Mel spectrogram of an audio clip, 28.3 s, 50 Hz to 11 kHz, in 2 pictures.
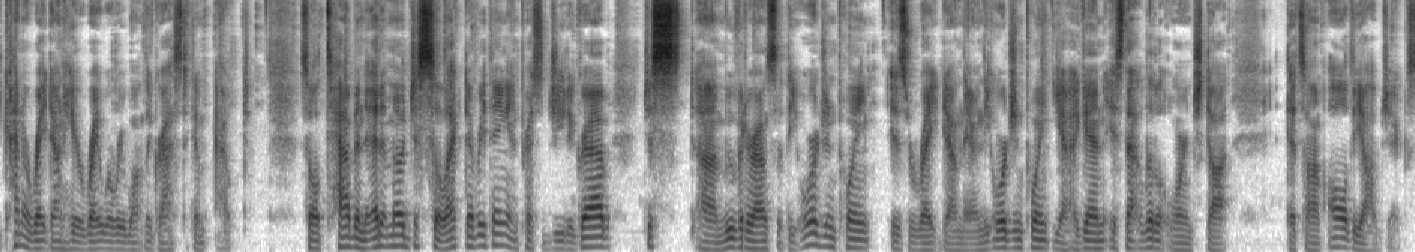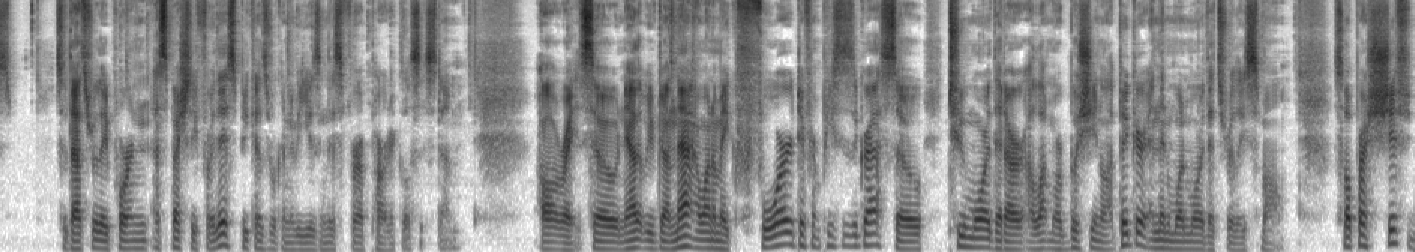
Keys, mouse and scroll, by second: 0.9-1.5 scroll down 2, 1.1 middle click, 1.9-2.9 shift+middle drag, 2.9 scroll down 2, 3.0 shift+middle click, 3.3 Tab, 3.4-3.9 scroll up 2, 3.4 middle drag, 3.9 a, 4.0 a, 4.4-4.9 shift+middle drag, 4.9 g, 5.6 middle click, 6.1 g, 6.4 middle click, 6.7 g, 7.2 middle click, 7.5 g, 8.0 middle click, 8.5-8.9 scroll up 2, 8.9 middle click, 9.1 g, 10.2 middle drag, 10.4 Tab, 10.6-11.4 scroll up 5, 11.7 scroll down 4, 11.9 Tab, 12.3 g, 12.7 scroll down 2, 12.8 middle click, 12.9 Tab, 13.1-13.8 middle drag, 13.8 Tab, 14.2 g, 14.6-15.9 middle drag, 15.9 Tab, 16.0-18.5 middle drag, 18.5-19.1 scroll down 1, 19.1-20.6 middle drag, 20.6 scroll down 1, 20.7-26.2 shift+middle drag, 26.2 scroll up 1, 26.5-28.3 middle drag.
